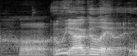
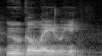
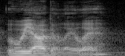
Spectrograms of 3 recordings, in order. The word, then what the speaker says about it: Uiagalelei: Hearing that for Hawaiian names, you're supposed to pronounce every single vowel. – Okay. – So it's like Uyagalele.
